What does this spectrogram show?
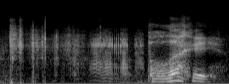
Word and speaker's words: BLEECHIE: uppercase letters, BLEECHIE, exclamation, BLEECHIE. Now, this is hard for some people to say who aren't familiar with German, Scottish, Jewish, Yiddish, and Hebrew pronunciations. The ch sound, ch, like lachayim, lach nesi.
